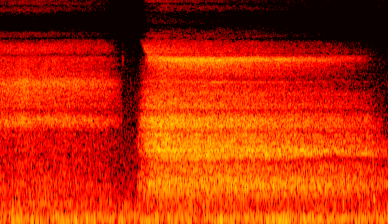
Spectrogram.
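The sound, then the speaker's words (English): A deep breath during a guided meditation: soft airy breathing, a brief pause, then a long, steady, louder rush of air that slowly tapers off. “All right, so take a deep breath.”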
